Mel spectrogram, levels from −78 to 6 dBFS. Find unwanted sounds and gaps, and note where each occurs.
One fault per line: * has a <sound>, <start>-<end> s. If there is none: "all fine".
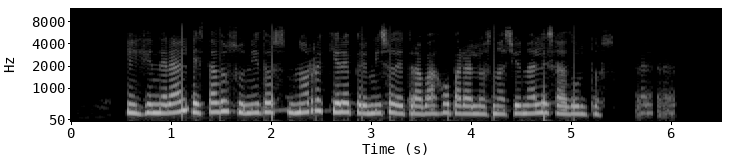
* has a laugh, 5.6-6.0 s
